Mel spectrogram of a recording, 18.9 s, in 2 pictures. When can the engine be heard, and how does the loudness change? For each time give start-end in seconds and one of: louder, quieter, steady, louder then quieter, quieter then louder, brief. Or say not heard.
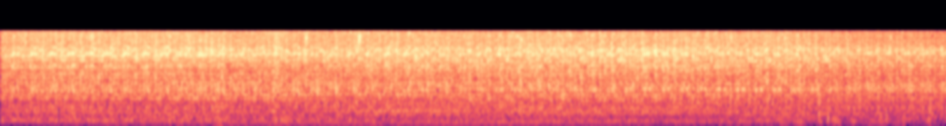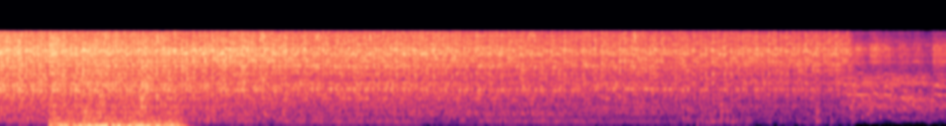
0.0-18.8 quieter.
